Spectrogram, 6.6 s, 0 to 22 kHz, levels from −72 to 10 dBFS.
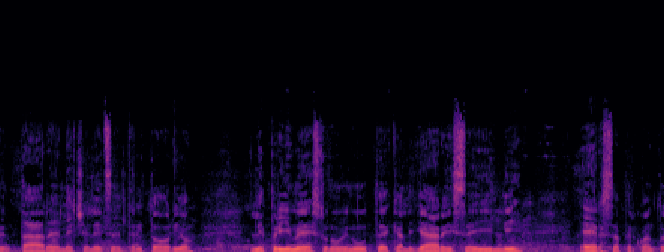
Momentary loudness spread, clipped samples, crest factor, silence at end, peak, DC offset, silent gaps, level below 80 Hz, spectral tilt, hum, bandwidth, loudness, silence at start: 10 LU; under 0.1%; 18 dB; 0 s; -6 dBFS; under 0.1%; none; -46 dBFS; -5.5 dB/octave; none; 14 kHz; -25 LUFS; 0 s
